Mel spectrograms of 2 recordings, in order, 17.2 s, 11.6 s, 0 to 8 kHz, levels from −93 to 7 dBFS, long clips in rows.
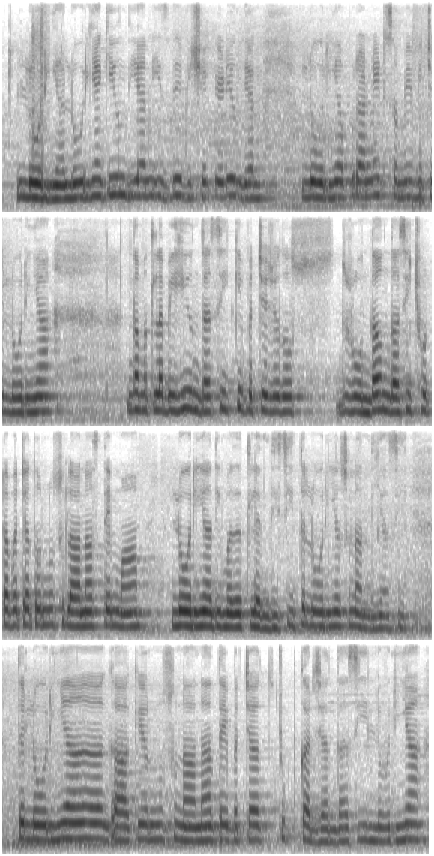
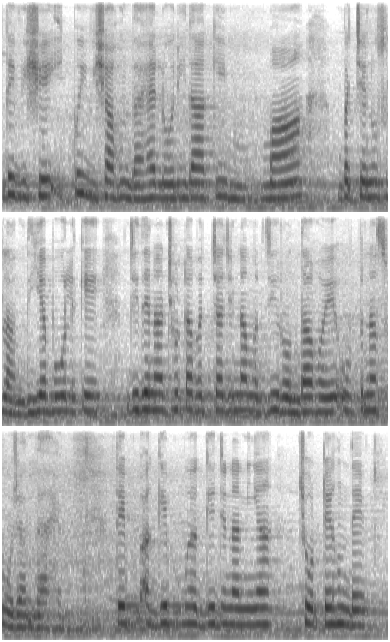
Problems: none marked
